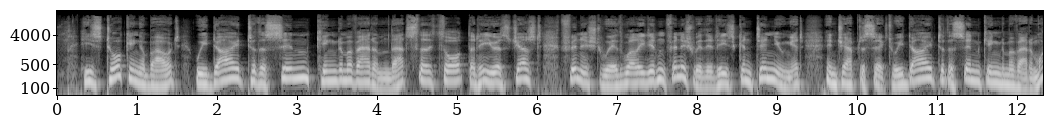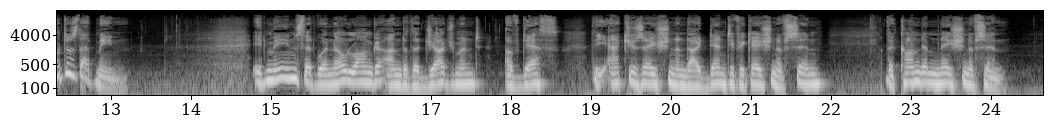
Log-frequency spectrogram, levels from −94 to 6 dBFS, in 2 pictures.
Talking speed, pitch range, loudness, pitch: 160 wpm, 120-160 Hz, -20 LUFS, 135 Hz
